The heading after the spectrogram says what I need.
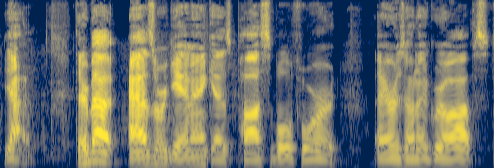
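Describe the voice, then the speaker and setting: A man co-hosting a casual chat, blunt and teasing, reacting quickly to the others. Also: fairly low pitch, steady tone, fairly bright tone, clear, resonant tone. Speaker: podcast co-host.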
